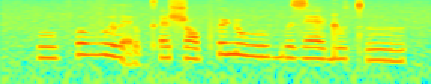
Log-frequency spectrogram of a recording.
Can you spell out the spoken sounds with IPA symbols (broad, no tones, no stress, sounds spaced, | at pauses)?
u pʰ o v ɯ l ɛ̰ ɾ o̰ kʼ ɛ ʂ ɔ pʰ ɯ ɳ uː b ɯ z ɛː ɖ u tʼ ɯ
